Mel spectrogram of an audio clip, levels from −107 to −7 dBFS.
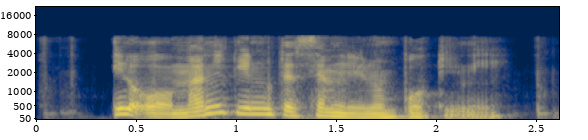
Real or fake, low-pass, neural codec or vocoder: fake; 7.2 kHz; codec, 16 kHz in and 24 kHz out, 1.1 kbps, FireRedTTS-2 codec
